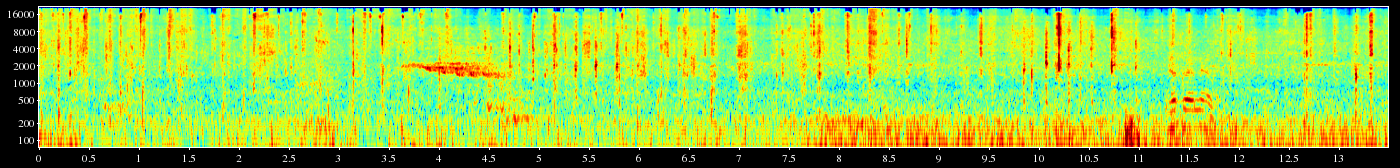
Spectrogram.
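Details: A colt from a third-generation bloodline gives a short, falling whinny partway through, over steady clip-clop of hooves and low background noise.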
